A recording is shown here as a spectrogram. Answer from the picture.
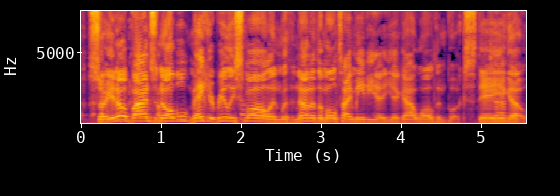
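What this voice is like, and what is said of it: Muddled put-on Massachusetts accent. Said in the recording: “there was a Massachusetts accent for that ... my muddled accent”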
